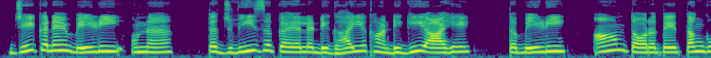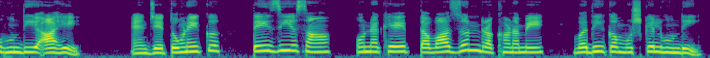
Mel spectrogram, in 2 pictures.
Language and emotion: Sindhi, neutral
